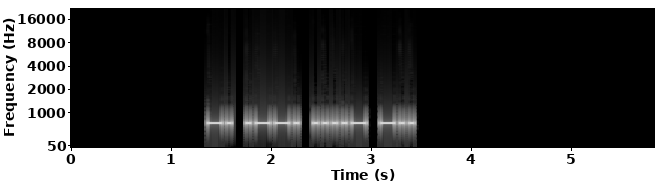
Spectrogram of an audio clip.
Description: Morse code, heard as a keyed tone, about 25 wpm, 700 Hz. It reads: NP4D
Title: USA Call Signs - 4 Characters - Repeated 3x - 25wpm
